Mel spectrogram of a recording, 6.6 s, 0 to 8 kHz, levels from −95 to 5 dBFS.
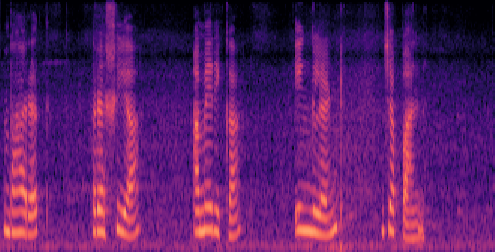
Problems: constant background noise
